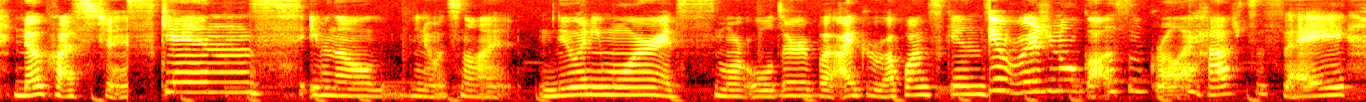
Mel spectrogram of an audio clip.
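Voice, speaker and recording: A woman with a Californian accent, fairly high pitch and very wide pitch swings, speaking at a fairly slow pace over noticeable background noise. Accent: Californian-sounding American. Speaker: film and TV YouTuber. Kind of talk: casual Q&A vlog. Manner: animated.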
